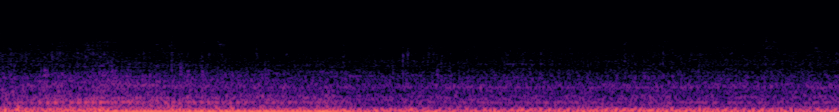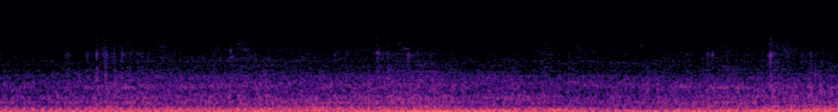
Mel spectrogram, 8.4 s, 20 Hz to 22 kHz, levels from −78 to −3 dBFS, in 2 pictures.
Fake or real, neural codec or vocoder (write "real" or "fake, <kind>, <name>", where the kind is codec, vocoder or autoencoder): real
